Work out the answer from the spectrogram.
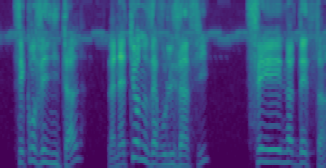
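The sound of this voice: A man with a high pitch and a bright, sharp tone uses a raised, projected voice with lively intonation and very even loudness at a moderate pace, on a very clean recording with a silent background.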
